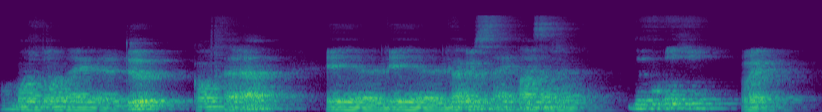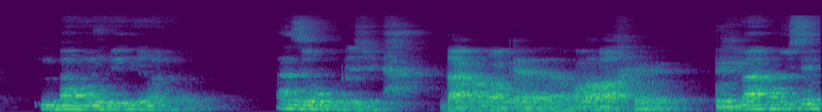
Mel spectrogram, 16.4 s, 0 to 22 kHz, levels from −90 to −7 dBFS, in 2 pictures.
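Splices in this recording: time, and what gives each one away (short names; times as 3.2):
3.9 repeat of the last 0.61 s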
